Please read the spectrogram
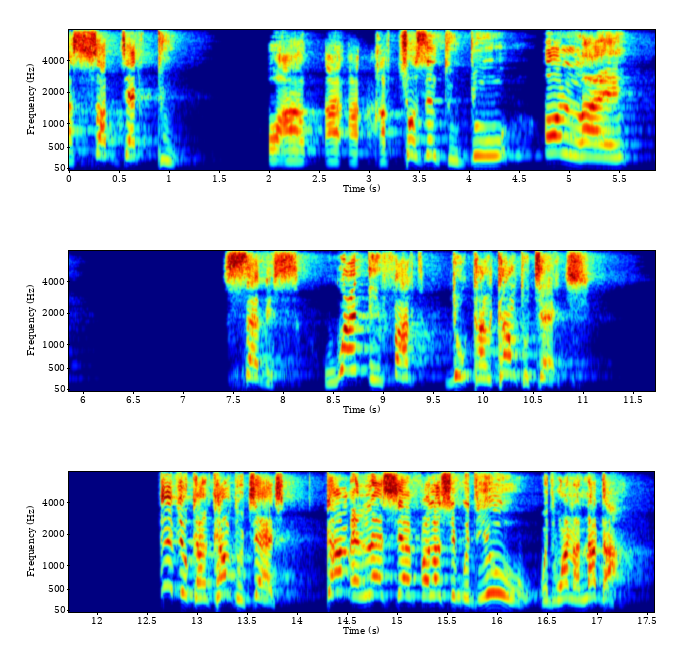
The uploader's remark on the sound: Sermon preached at CBC Shiashie Campus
